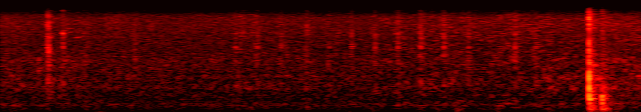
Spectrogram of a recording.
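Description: Quiet room tone with scattered faint ticks, then one sharp click near the end.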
